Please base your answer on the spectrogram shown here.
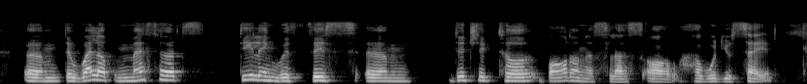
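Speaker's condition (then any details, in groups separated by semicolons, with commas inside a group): No condition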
